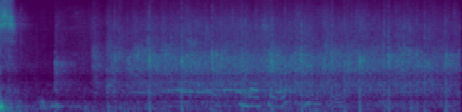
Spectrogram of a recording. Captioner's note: applause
